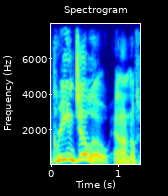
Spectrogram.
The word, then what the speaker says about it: Green Jelly: It's spelled Green Jelly, but pronounced Green Jello.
